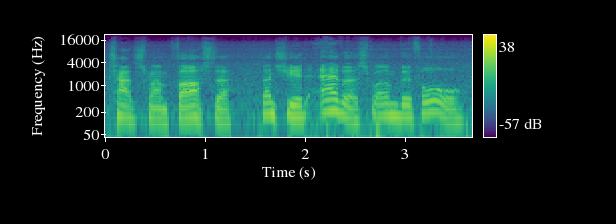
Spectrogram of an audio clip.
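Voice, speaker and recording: A man, a primary school teacher, reads a children's storybook aloud in a theatrical, deliberate way with dramatic pauses. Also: a little high, expressive, bright, forceful tone. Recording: distant mic, hissy background noise.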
